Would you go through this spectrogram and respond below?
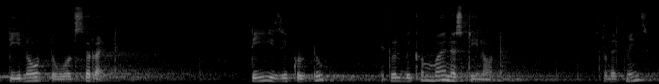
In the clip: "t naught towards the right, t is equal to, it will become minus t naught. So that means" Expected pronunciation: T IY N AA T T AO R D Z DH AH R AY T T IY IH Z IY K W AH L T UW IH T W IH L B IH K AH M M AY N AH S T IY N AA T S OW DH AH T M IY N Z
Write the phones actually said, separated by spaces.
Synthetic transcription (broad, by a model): T IY N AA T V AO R D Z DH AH R AY T T IY IH Z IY K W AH L T UW IH T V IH L B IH K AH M M AY N AH S T IY N AA T S OW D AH T M IY N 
